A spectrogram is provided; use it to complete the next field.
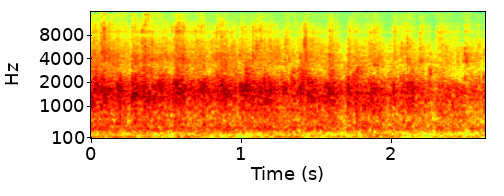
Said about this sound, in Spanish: ¿Por qué no le damos un aplauso a Dios por eso? ¡Qué increíble!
